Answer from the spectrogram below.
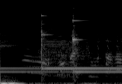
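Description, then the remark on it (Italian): A house doorbell rings in a short electronic chime, two bright tonal strikes about a third of a second apart, moderately loud, with a faint steady hum underneath. “Suona il campanello di casa.”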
